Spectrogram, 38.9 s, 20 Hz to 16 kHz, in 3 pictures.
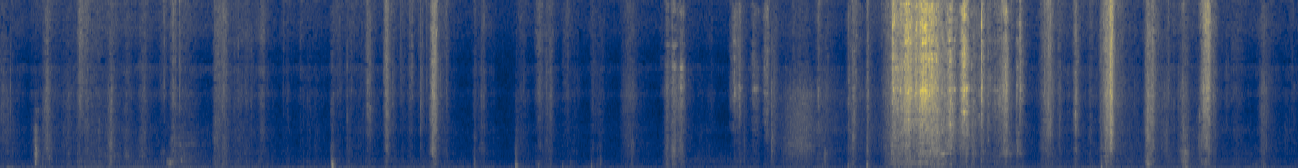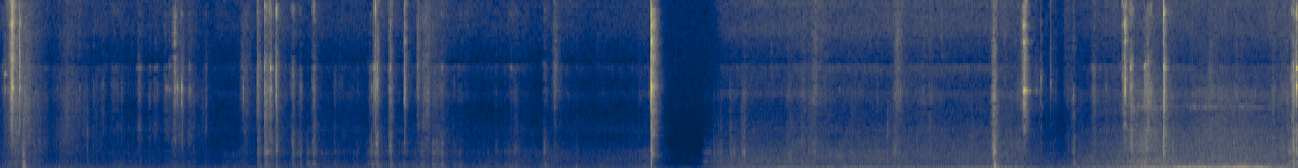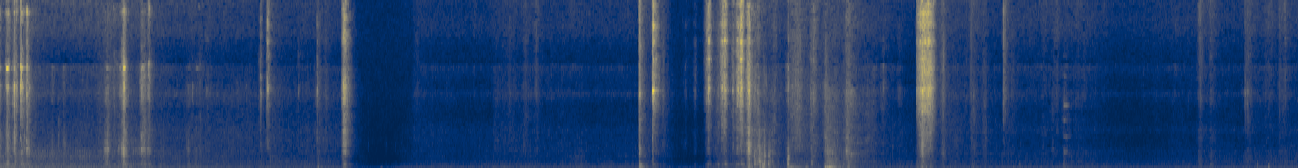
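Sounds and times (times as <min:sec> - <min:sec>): metal tools clinking: 0:08.9 - 0:10.3.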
